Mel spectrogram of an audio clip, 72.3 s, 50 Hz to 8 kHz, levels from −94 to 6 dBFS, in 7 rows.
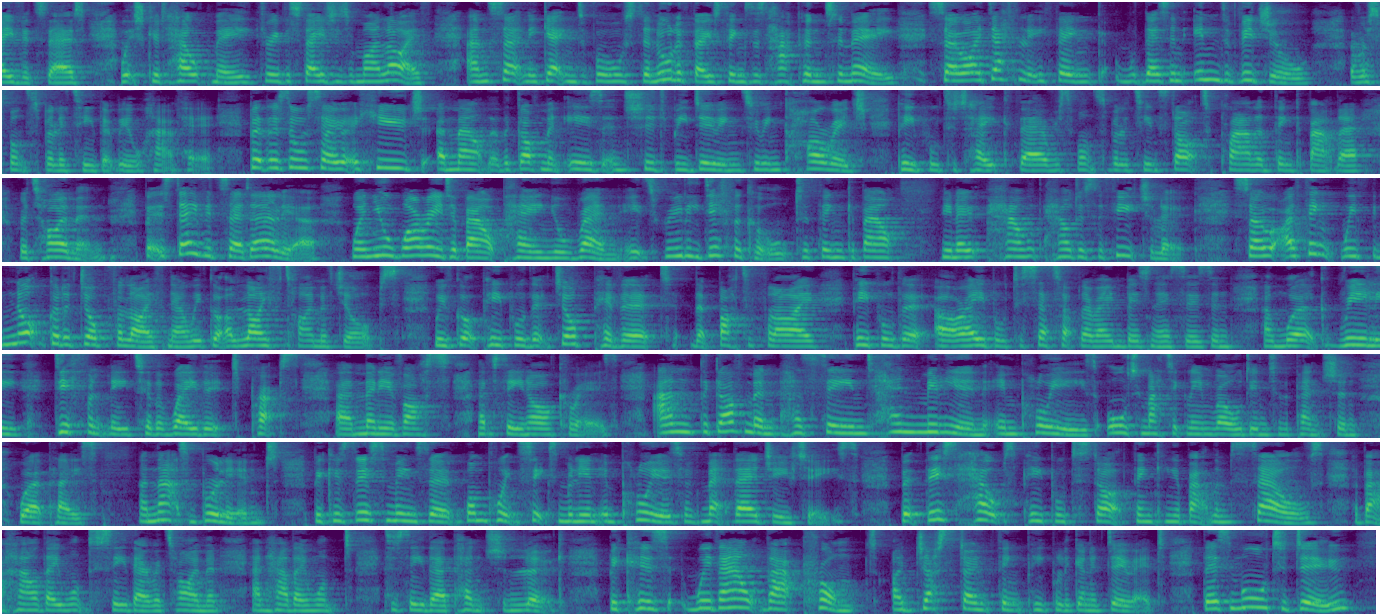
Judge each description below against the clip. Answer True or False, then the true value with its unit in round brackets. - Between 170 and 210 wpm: True (180 wpm)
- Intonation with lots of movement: False (3.8 semitones)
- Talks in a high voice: True (225 Hz)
